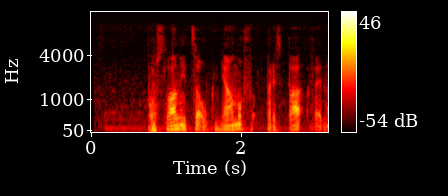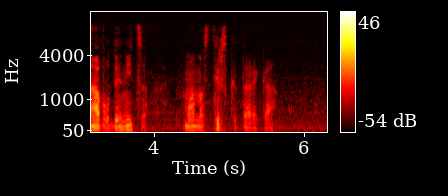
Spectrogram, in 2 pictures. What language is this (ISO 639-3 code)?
bul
